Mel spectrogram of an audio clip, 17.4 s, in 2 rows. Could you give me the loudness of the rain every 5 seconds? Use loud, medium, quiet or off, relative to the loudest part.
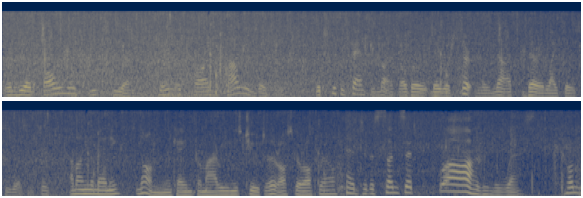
loud, medium, quiet, quiet.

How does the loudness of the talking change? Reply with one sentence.
The volume of the talking stays about the same.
